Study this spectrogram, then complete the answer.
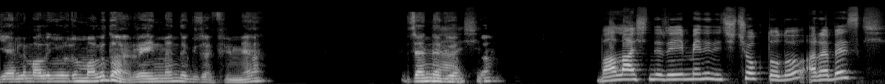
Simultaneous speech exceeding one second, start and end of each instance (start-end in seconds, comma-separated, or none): none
